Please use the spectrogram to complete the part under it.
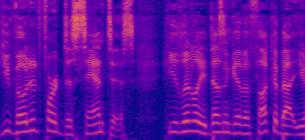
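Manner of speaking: usual speaking voice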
